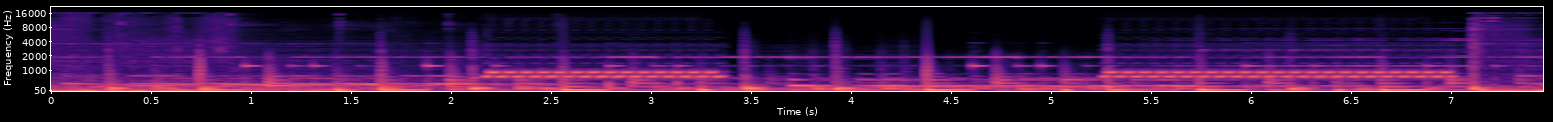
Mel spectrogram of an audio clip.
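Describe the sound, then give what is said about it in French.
A telephone rings twice in trilling bursts of rapid electronic pulses, each lasting over a second, heard clearly over a steady low rumbling background with no one speaking; the call comes from a gendarmerie in Meurthe-et-Moselle, France. “Et cette fois, c'est un coup de téléphone d'une gendarmerie de Meurthe-et-Moselle qui me le met sur la piste.”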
